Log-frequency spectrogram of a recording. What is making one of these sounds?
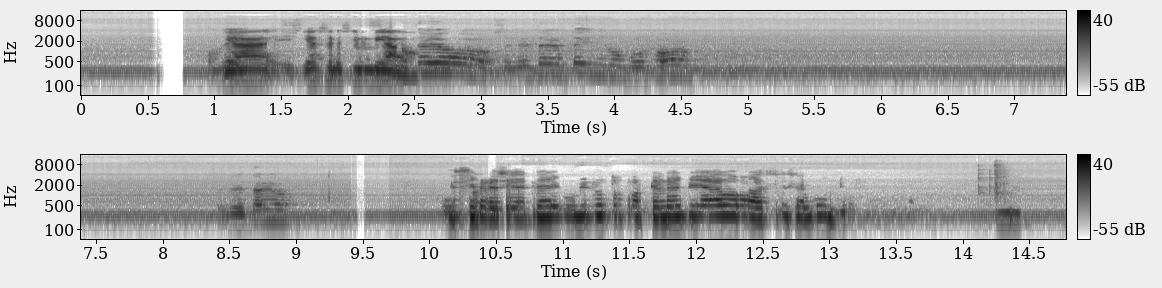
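An older man speaks calmly through an online call.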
